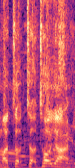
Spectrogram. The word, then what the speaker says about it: Touyaun: And that's exactly how I pronounced them. Toyon.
